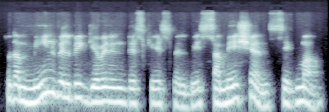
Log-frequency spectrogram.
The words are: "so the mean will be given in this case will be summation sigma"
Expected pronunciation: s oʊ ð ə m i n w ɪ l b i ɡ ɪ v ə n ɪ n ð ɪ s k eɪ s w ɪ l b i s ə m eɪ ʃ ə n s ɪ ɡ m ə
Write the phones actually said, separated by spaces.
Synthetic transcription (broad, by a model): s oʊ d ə m i n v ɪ l b i ɡ ɪ v ə n ɪ n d ɪ s k eɪ s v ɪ l b i s ə m eɪ ʃ ə n s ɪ ɡ m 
